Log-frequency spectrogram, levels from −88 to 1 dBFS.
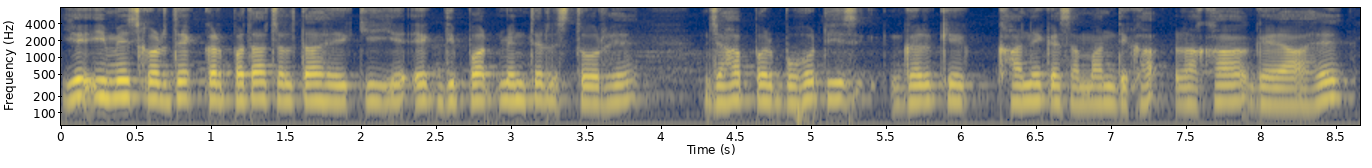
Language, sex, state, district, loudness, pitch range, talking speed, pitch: Hindi, male, Arunachal Pradesh, Lower Dibang Valley, -18 LUFS, 155-175 Hz, 185 wpm, 165 Hz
